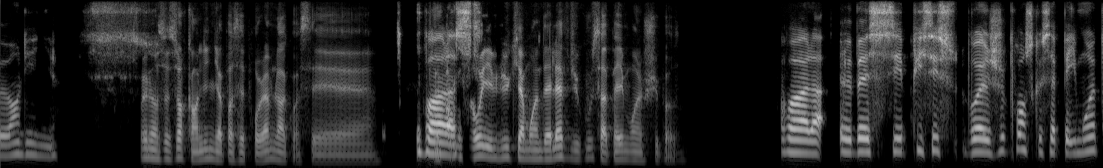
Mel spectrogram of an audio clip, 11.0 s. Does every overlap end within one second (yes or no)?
yes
